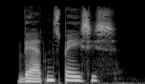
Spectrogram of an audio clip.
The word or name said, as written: verdensbasis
